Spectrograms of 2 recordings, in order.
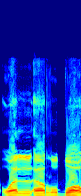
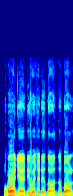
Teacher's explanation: Ardo, ar-nya tebal. Ro-nya dibaca dengan tebal. Kenapa? Karena dia ada huruf ra sukun di dalamnya huruf fathah. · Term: ro-nya tebal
